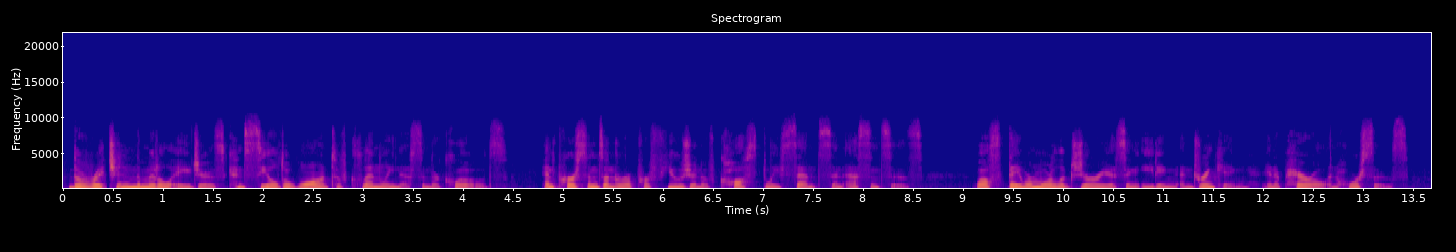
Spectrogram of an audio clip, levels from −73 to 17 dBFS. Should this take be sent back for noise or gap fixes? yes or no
yes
